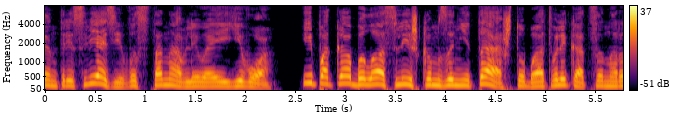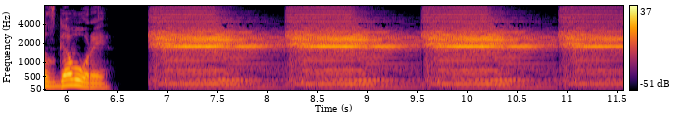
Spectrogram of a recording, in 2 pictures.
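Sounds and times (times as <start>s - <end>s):
speech: 0.0s - 7.0s
security alarm set off by a counterfeit chip: 6.8s - 11.5s.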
